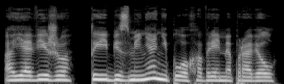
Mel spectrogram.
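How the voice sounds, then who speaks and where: A tired, defiant young wife, read by a woman in an audiobook. She speaks sharply and indignantly, at a middling pitch. The sound is dry and close. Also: steady tone, fairly quick, clear, resonant tone, dry recording, close to an everyday voice. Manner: weary, then sharp and indignant.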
